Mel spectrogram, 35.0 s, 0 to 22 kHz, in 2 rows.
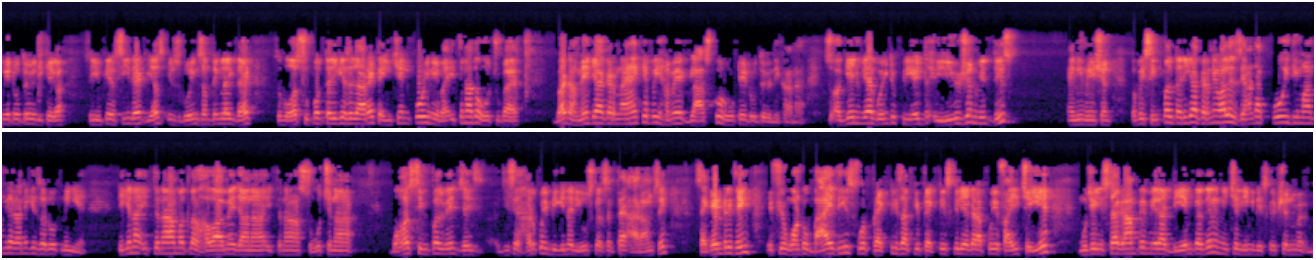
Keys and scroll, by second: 0.5 space, 7.0 space.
